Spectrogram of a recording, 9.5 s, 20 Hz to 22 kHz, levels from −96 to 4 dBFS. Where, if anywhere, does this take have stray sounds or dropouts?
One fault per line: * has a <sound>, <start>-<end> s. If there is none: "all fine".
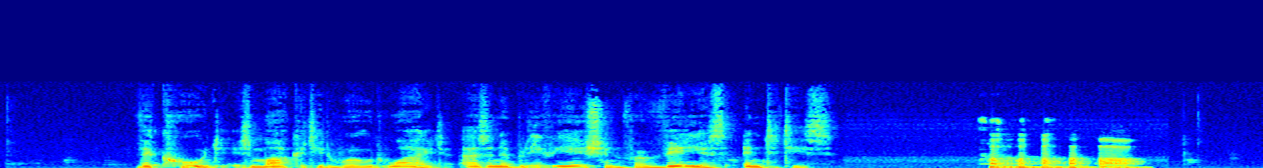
* has a laugh, 7.3-8.7 s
